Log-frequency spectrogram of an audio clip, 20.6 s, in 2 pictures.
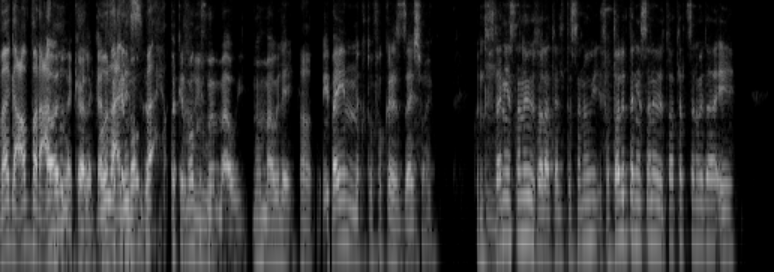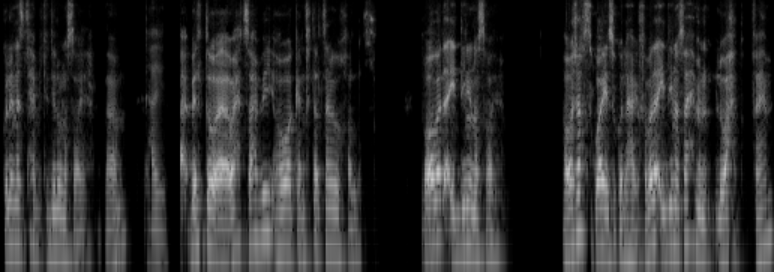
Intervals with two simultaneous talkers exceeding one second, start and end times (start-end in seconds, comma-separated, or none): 0.6-3.0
